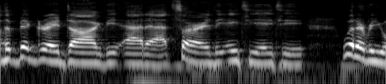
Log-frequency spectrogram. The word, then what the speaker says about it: AT-AT: and all these others, and you don't call those ATs. Just you don't say that. So I guess the proper pronunciation is AT-AT.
